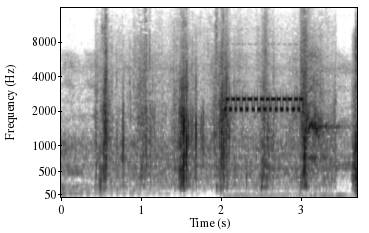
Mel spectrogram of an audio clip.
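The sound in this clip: Mobile phone ringing with an incoming call at a Manila cemetery: a thin electronic trill lasting about a second, coming after a few soft footsteps.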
